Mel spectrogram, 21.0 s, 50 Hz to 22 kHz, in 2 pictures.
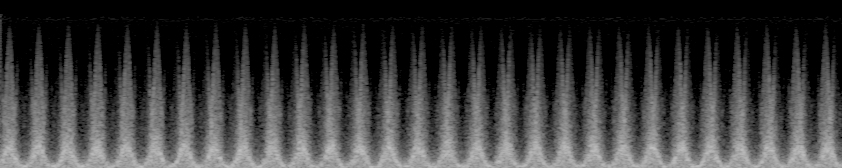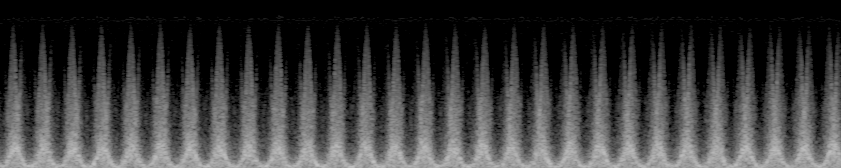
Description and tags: A sample that sounds like a pumping heart. The sound whooshes to a beat and reminds me of a time a while ago now listening to my children's own heart beats for the first time while they were still in the womb. I have created this sound using my favourite soft synth of the moment FabFilter Twin 2. I love to experiment with sound and make samples that I can relate to. I have not used any of the presets to make this sample, but have been having great fun exploring the synths capabilities and exploring the possibilities.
